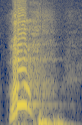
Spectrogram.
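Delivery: very high, loud wild yelp; whooping yelp going bananas. Acted. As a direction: let out a crazed whoop. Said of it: "yelps a few times".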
